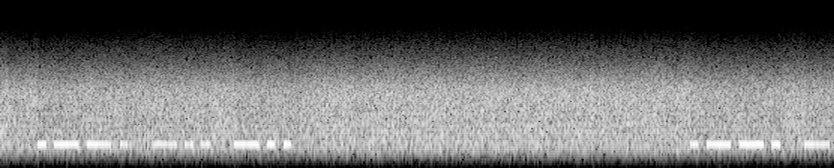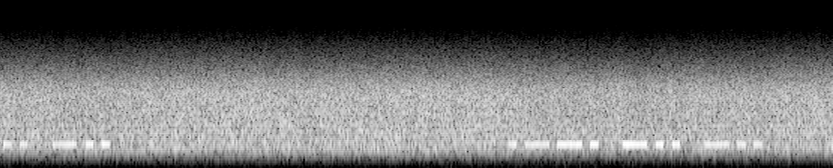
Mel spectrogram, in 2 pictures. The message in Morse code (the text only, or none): PDD PDD PDD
